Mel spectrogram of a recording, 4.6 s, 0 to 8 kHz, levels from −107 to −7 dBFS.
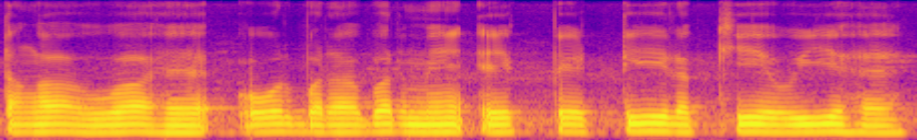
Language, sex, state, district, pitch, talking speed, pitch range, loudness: Hindi, male, Uttar Pradesh, Shamli, 115 Hz, 145 wpm, 115-120 Hz, -12 LUFS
